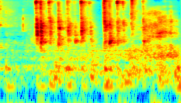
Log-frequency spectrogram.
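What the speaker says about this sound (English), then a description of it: "So let's just type it here." Rapid keystrokes on a computer keyboard come in two close bursts of clicky taps, nearby and alone with no voice over them.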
